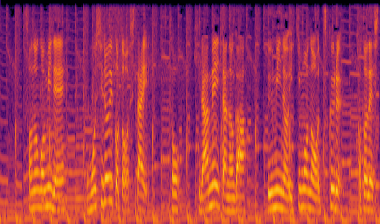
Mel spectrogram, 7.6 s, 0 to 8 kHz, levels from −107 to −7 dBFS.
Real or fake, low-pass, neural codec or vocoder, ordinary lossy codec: real; 7.2 kHz; none; none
